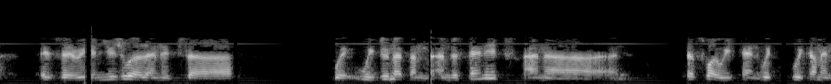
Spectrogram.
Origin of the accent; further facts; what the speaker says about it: Belgium; Yes, I'm from Belgium.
